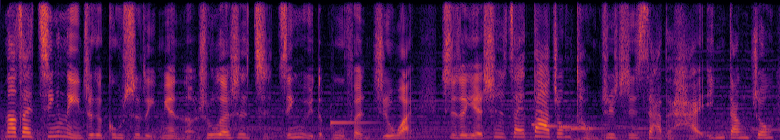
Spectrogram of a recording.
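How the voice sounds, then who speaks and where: A woman's voice: medium pitch, sing-song, moderate pace, few pauses. A woman with a Taiwanese Mandarin accent hosting a podcast and introducing it in a casual, explanatory way. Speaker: podcast host and scriptwriter. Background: background music.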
